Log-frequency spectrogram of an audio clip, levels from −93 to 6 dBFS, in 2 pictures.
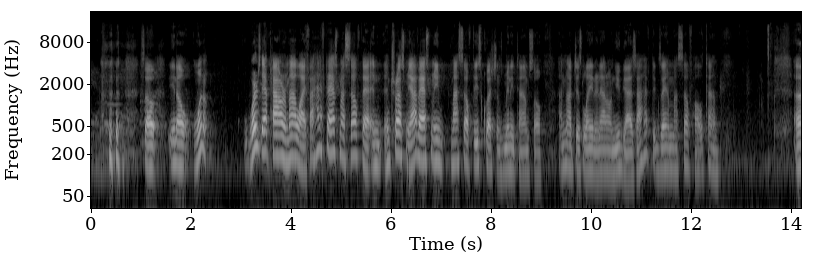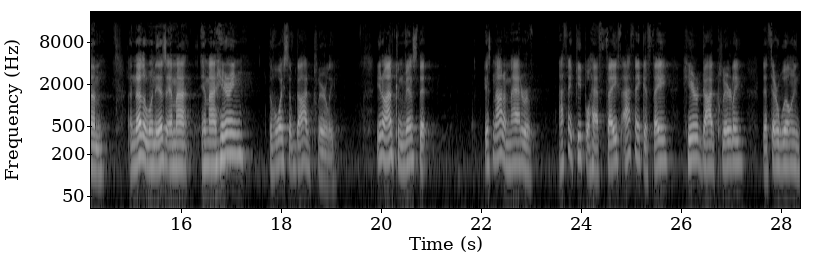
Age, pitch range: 50-69, 120-155 Hz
